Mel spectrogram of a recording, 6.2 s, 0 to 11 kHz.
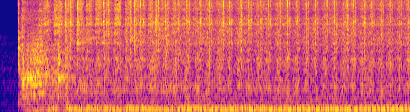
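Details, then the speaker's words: Long-sitting 1952 Ford Crestline flathead first start after years in a field: catches and settles into a lumpy, uneven low idle with irregular lope, sounding like dead cylinders; misfire suspected, compression not tested. "sounds like dead [Music] cylinders really sounds like some dead cylinders"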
